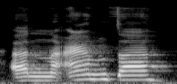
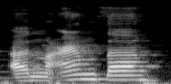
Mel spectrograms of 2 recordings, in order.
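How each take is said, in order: No difference in how they are said.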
